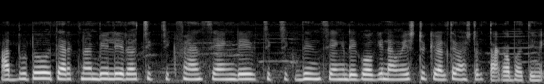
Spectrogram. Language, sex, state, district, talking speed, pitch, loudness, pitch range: Kannada, female, Karnataka, Chamarajanagar, 220 wpm, 240 Hz, -14 LUFS, 230-255 Hz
